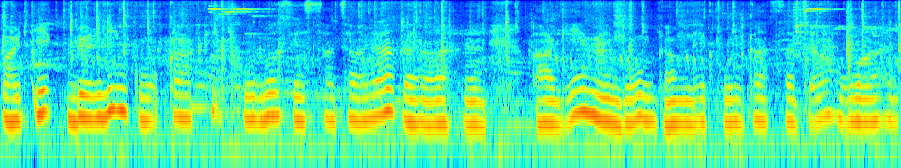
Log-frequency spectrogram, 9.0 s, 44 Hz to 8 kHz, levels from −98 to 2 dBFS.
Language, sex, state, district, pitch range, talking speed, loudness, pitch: Hindi, female, Bihar, Muzaffarpur, 185-210 Hz, 115 wpm, -31 LUFS, 195 Hz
